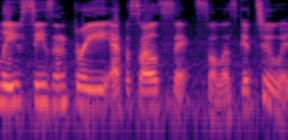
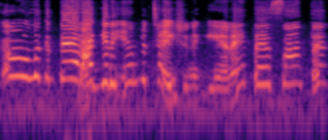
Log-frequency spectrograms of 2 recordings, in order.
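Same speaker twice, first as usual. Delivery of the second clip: high sassy voice. Retold or imitated. Voicing Wicked City Woman.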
